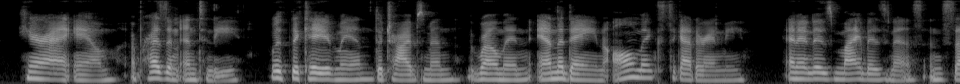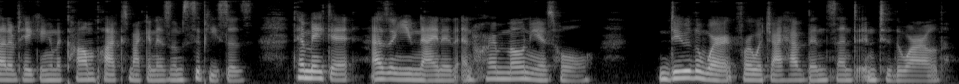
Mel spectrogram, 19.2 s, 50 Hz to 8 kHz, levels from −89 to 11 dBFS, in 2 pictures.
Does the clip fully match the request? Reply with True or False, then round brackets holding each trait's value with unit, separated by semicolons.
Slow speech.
False (175 wpm)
